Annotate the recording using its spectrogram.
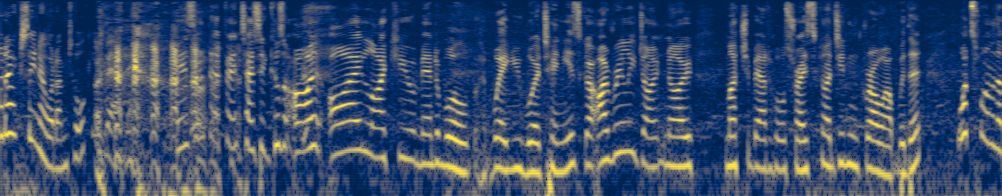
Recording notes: Were live from Surfers Paradise Beach this morning for the Magic Millions Barrier Draw.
